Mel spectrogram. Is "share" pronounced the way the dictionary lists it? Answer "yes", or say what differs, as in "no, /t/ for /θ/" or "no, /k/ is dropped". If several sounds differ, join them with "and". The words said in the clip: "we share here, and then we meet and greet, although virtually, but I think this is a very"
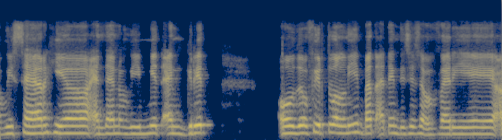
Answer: no, /s/ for /ʃ/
